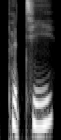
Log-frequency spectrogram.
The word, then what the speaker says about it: petite: The final e makes the t audible. Petite versus petite.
